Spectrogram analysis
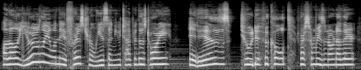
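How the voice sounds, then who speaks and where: A woman's voice: very high voice, fast, dry recording. A woman chatting casually on a livestream as a VTuber game streamer, in a giggly, rambling way. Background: faint music.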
